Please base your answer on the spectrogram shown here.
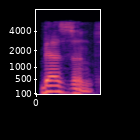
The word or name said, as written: bezant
